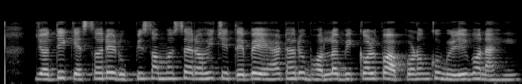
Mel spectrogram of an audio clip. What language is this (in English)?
Odia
